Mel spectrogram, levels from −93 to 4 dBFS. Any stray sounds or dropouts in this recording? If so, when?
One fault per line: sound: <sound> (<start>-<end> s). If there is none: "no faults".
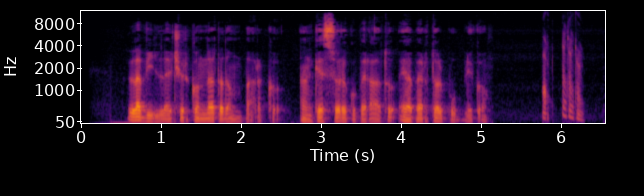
sound: chirp (5.8-6.3 s)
